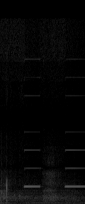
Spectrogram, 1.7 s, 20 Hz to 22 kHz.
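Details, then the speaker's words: BMW E60 with a P0442 small EVAP leak: a multimeter on the removed purge (tank breather) valve gives two clean continuity beeps and reads 34 ohms, within the 27-40 ohm spec, so the coil is good; a broken connector clip was the suspected leak. "Get a connectivity going here until it's you hear the beep. And we can see it's 34 ohms. My research shows it should be about 27 to 40 ohms for a good valid one."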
